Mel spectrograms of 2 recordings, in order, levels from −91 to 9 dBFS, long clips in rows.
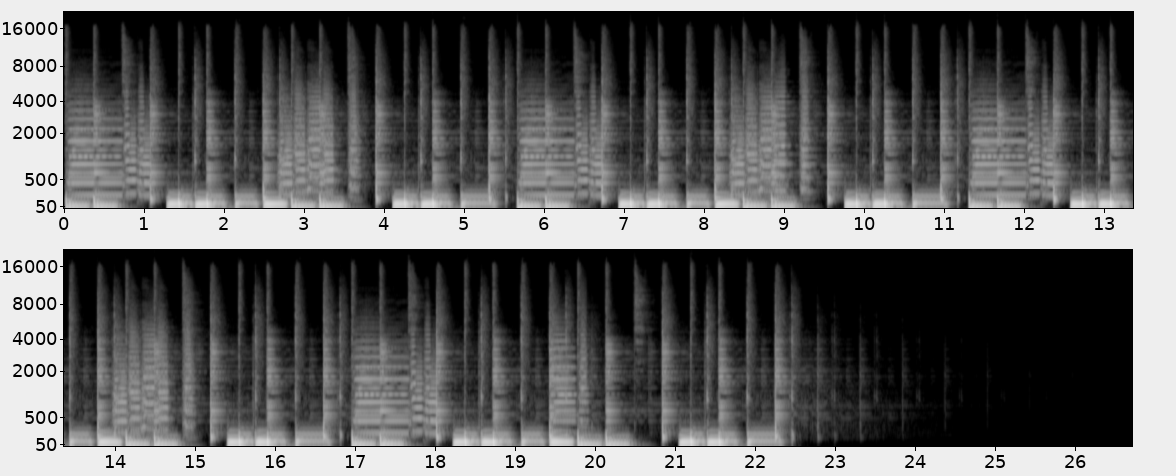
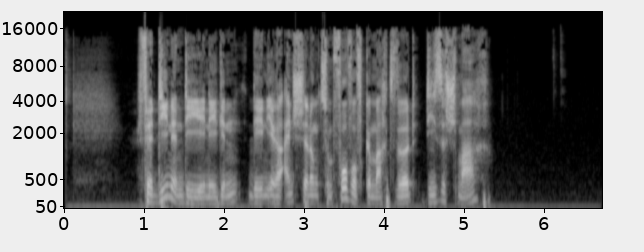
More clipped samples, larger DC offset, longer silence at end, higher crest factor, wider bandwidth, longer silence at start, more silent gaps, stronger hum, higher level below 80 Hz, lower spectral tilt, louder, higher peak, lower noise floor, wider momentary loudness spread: neither; neither; first, 4.2 s vs 1.4 s; about the same, 18 dB vs 18 dB; second, 10.5 kHz vs 17 kHz; about the same, 0 s vs 0 s; neither; neither; first, -22 dBFS vs -48 dBFS; first, -6.5 dB/octave vs -0.5 dB/octave; second, -21 LUFS vs -14 LUFS; about the same, -2 dBFS vs 0 dBFS; first, under -90 dBFS vs -62 dBFS; about the same, 11 LU vs 12 LU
